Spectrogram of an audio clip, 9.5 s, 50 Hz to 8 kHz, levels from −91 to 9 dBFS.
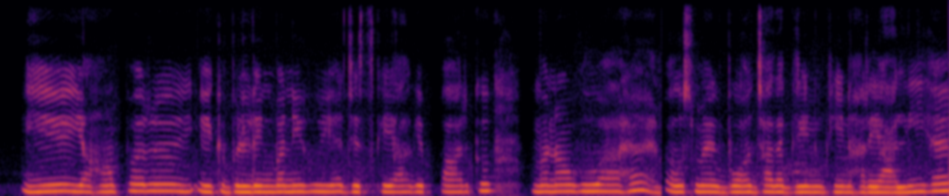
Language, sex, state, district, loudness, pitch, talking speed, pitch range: Hindi, female, Bihar, Jahanabad, -29 LUFS, 245 Hz, 140 wpm, 240-260 Hz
